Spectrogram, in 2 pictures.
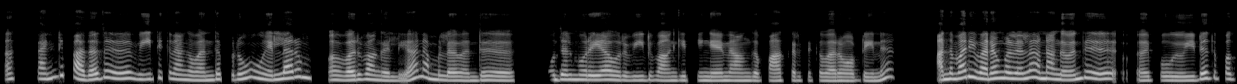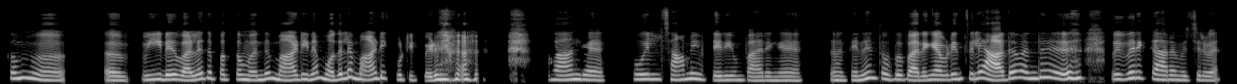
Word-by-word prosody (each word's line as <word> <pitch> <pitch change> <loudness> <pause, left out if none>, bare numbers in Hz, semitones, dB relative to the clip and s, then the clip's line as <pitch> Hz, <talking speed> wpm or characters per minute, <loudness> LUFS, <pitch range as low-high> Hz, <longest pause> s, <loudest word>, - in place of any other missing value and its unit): அ, - - -2 0.3
கண்டிப்பா. 300 +6 -2
அதாவது 245 +9 +1 0.3
வீட்டுக்கு 245 +5 -4
நாங்க 220 -3 0
வந்தப்புறம் 240 +7 -1 0.2
எல்லாரும் 290 +8 +2 0.4
வருவாங்க 220 0 +2
இல்லையா! 180 +8 -2
நம்மள 220 -9 +1 0.2
வந்து 180 +2 -2 0.6
"முதல் 225 +1 0
முறையா 215 0 +3
ஒரு 200 -1 -2
வீடு 195 +1 -3
வாங்கியிருக்கீங்க, 185 0 -2 0.2
நாங்க 180 0 -1
பார்க்குறதுக்கு 180 0 -5
வரோம்," 170 0 0
அப்படின்னு. 175 +6 -3 0.5
அந்த 250 - +4
மாதிரி 315 +5 +5
வர்றவங்களெல்லாம், 275 +3 +4
நாங்க 240 -4 +2
வந்து 280 +6 +1 0.6
இப்போ 185 0 -10 0.3
இடது 265 +9 0
பக்கம், 275 +4 -1 0.2
அ - - 0 0.6
அ - - +2 0.4
வீடு 225 0 +3
வலது 235 +9 +2
பக்கம் 230 0 -1
வந்து 215 +5 +1
மாடின்னா 225 +5 +2
மொதல்ல 240 +10 +2
மாடிக்கு 265 +6 0
கூட்டிட்டு 205 -3 -7
போயிடுவேன். 230 +5 +4 1.0
"வாங்க 220 +2 +2 0.5
கோயில் 235 0 0
சாமி 225 +4 +1 0.2
தெரியும் 200 +1 -2
பாருங்க. 185 0 -3 0.5
அ - - -1 0.2
தென்னந்தோப்பு 235 +1 0
பாருங்க" 195 +3 +4
அப்படின்னு 245 +5 -1
சொல்லி 275 +3 +1
அத 200 +5 +3 0.2
வந்து 285 +4 +1 0.7
விவரிக்க 280 +4 0
ஆரம்பிச்சுருவேன். 200 -1 -4
225 Hz, 130 wpm, -22 LUFS, 195-255 Hz, 1.0 s, மாதிரி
